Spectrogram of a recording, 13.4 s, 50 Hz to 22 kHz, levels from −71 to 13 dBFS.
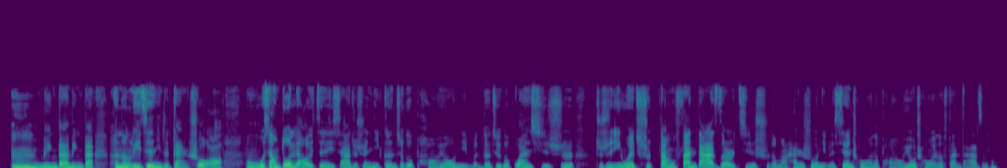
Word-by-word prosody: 嗯， 260 -5 +6
明 200 +1 +4
白， 225 0 +6
明 195 -2 +2
白， 205 -1 +2 0.2
很 215 -3 +4
能 245 +6 +5
理 260 0 +5
解 245 -2 +6
你 220 -3 +5
的 190 - -1
感 185 -1 -3
受， 205 +1 +2
啊。 95 - 0 0.3
嗯， 200 -2 0
我 240 - +5
想 250 - +5
多 315 +3 +6
了 240 -7 +2
解 235 -5 -3
一 - - -5
下， 240 +4 -3
就 250 - -8
是 305 +4 -9
你 245 -10 -4
跟 255 +6 -5
这 305 +3 -7
个 275 -1 0
朋 195 -6 -11
友， 225 0 -3
你 200 -1 -5
们 - - -15
的 215 0 -5
这 250 +3 -6
个 235 -2 -5
关 245 +3 -2
系 230 -4 -9
是 195 0 -6 0.3
就 220 - -11
是 220 +1 -5
因 255 +3 -2
为 240 -1 +3
就 235 - -8
是 260 - -6
当 245 +1 +2
饭 250 -4 +2
搭 250 +6 +4
子 220 -5 -4
而 185 +1 -1
结 195 0 -11
识 195 - -14
的 185 - -11
吗？ 190 +1 -10
还 195 0 -9
是 205 - -5
说 220 +2 -5
你 205 0 -5
们 205 - -8
先 235 +4 -2
成 200 -5 -7
为 185 - -9
了 190 - -9
朋 180 -1 -16
友， 180 +1 -12
又 110 - -2
成 - - -11
为 90 - -11
了 105 - -9
饭 95 -1 -11
搭 - - -12
子 230 +2 -15
呢？ 220 - -13
215 Hz, 320 characters per minute, -24 LUFS, 195-245 Hz, 0.3 s, 嗯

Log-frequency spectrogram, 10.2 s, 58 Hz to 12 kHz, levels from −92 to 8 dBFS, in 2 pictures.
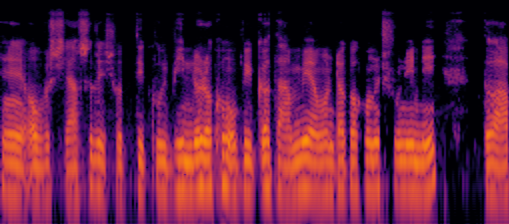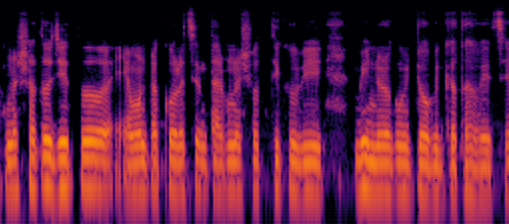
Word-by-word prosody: হ্যাঁ 125 -3 +2
অবশ্যই। 115 -1 -5
আসলেই 130 +1 -3
সত্যি 115 +2 -6
খুবই 130 -1 -1
ভিন্ন 130 -1 +3
রকম 135 +3 0
অভিজ্ঞতা 130 +1 -1
আমি 125 +4 +2
এমনটা 125 +1 -1
কখনো 130 +1 0
শুনিনি। 130 0 +2 0.5
তো - - -1 0.2
আপনার 125 +2 -1
সাথেও 145 +1 +4
যেহেতু 135 +1 +3 0.4
এমনটা 125 +1 +1
করেছেন, 125 0 -1
তার 120 - -2
মানে 125 -1 +1
সত্যি 125 +1 -6
খুবই 125 -1 +1 0.5
ভিন্ন 130 -2 +5
রকম 125 0 0
একটু 120 - -4
অভিজ্ঞতা 115 +1 -3
হয়েছে। 110 +2 -3
125 Hz, 160 wpm, -26 LUFS, 120-130 Hz, 0.5 s, ভিন্ন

